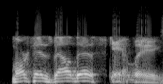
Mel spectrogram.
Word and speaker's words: Marquez Valdes-Scantling: Marquez Valdes-Scantling.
